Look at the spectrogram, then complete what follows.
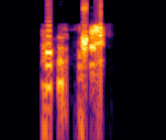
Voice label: Police Tac, p25; Raleigh; Downtown District Tac 1; wake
